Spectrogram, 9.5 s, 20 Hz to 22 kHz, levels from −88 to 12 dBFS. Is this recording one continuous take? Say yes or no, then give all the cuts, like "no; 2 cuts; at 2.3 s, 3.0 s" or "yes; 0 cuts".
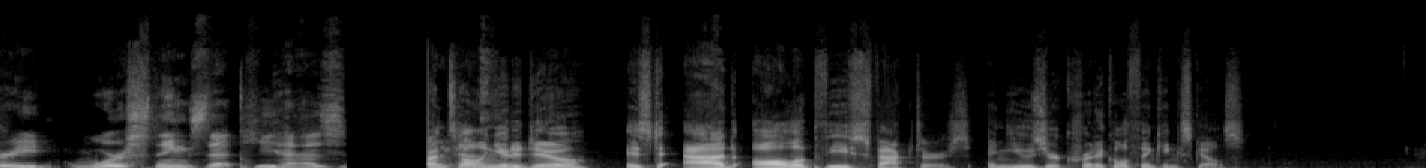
no; 1 cut; at 2.9 s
